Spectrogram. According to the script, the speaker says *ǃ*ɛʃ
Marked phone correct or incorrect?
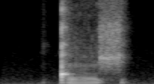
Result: correct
